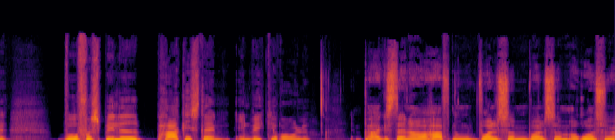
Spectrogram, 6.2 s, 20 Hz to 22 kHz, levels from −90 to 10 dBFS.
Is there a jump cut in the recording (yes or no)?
no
